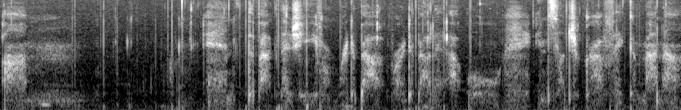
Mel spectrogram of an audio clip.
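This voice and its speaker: Whispering at a moderate pace with long, frequent pauses, over noticeable background noise. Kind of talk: ASMR whisper ramble about favourite books. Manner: whispered, soft-spoken, rambling.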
